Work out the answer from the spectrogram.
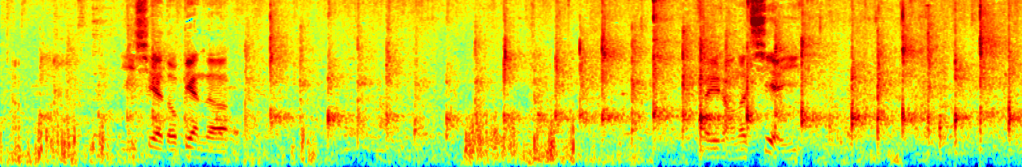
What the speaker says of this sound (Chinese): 听着这个达达的马蹄声，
